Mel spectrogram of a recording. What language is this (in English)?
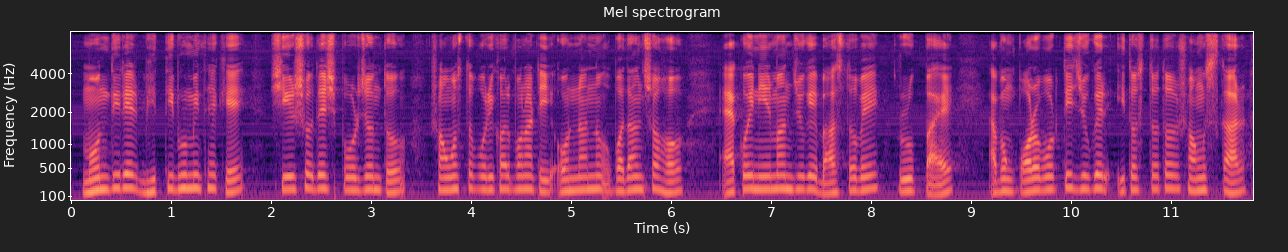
Bangla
